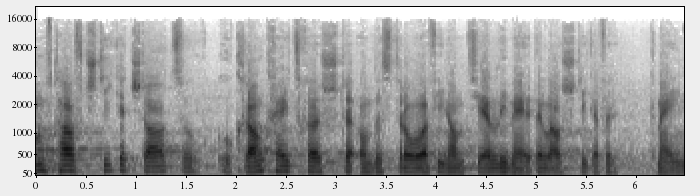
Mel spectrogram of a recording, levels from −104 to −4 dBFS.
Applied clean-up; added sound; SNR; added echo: none; none; none; none.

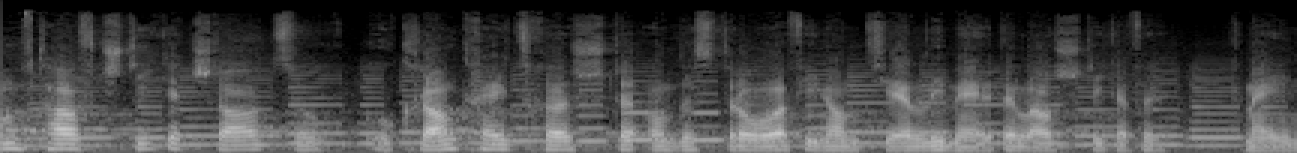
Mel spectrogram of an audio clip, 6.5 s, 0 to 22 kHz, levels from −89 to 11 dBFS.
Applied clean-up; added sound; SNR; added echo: none; Wind instrument, woodwind instrument; 11 dB; none.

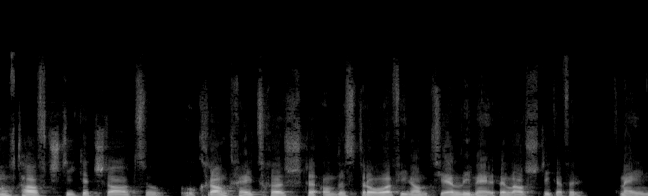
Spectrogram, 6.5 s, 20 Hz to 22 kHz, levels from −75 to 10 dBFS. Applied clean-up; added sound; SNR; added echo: neural mask model Resemble Enhance denoiser.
